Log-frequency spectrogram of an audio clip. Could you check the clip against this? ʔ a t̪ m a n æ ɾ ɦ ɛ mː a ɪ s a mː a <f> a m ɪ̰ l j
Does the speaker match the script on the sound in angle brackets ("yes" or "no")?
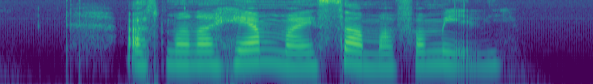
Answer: yes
